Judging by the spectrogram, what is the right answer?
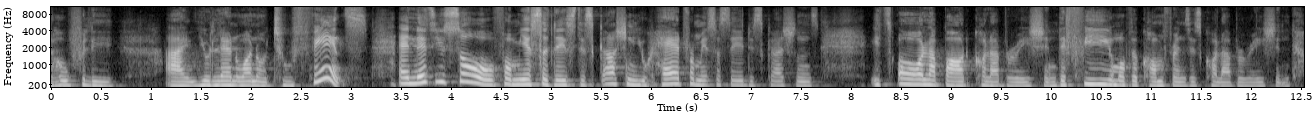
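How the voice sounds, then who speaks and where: This woman has a normal speaking voice, fairly low in pitch with ordinary pitch variation. She speaks at a moderate pace. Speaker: conference speaker for a business sustainability network. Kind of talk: conference presentation.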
